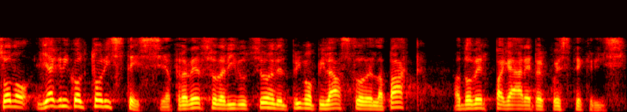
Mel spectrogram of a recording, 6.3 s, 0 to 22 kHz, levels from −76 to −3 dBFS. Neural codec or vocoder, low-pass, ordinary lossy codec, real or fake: codec, 16 kHz, 4 kbps, FunCodec, trained on Chinese and English, 50 frames a second; 5.4 kHz; MP3, 32 kbps; fake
